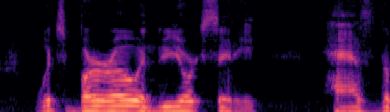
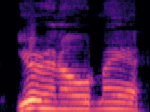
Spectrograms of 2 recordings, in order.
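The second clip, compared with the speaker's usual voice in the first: higher and louder mock taunt; escalating mock trash talk; 8 semitones higher, 9 dB louder than usual. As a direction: shout the jab, raising the stakes. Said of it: "talking trash".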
